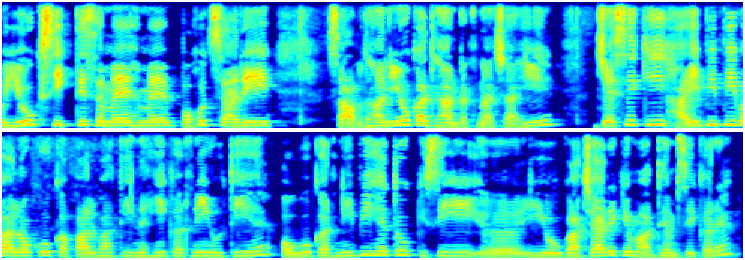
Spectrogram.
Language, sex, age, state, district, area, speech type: Hindi, female, 45-60, Madhya Pradesh, Gwalior, urban, spontaneous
